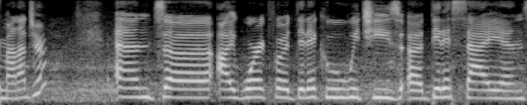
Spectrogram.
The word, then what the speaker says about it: Dataiku: How do you pronounce that? Yeah, I know it's a complicated name. Dataiku. Dataiku.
